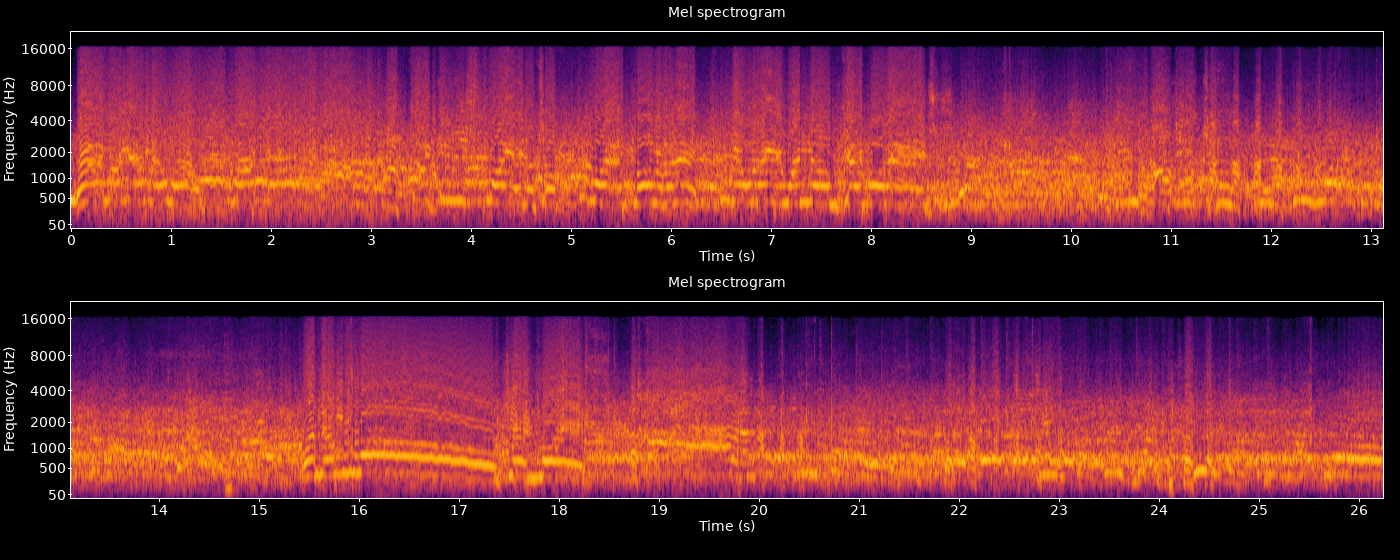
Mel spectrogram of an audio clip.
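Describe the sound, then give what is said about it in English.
A huge stadium crowd at a Millwall football match roars and cheers continuously after a free kick taken by Jed, a dense wall of shouting and whooping voices with rising and falling swells of excitement, loud throughout. “You can hear much joy, deep joy all around us.”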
